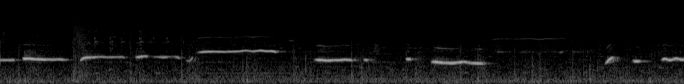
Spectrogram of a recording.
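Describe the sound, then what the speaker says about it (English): A character in the video game Fallout 4 whistles a wandering tune alone, a clear lilting melody of short and held notes with brief pauses between phrases. "How dare you whistle that, sir?"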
